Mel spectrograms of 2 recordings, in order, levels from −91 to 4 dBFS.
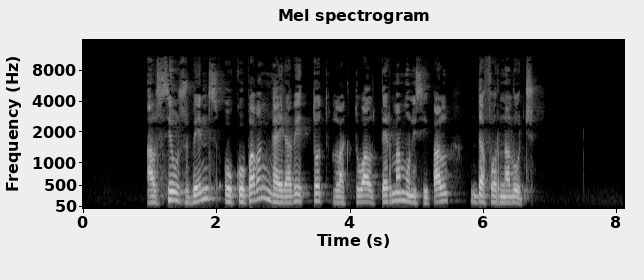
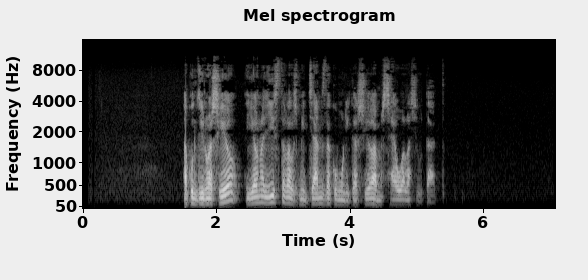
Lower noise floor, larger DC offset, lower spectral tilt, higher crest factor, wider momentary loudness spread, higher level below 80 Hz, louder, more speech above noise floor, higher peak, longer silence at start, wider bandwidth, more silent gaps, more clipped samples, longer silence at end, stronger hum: first, -80 dBFS vs -73 dBFS; neither; first, -6 dB/octave vs -4.5 dB/octave; about the same, 18 dB vs 22 dB; second, 8 LU vs 12 LU; about the same, -72 dBFS vs -70 dBFS; second, -23 LUFS vs -20 LUFS; first, 58 dB vs 53 dB; second, -6 dBFS vs 0 dBFS; second, 0.95 s vs 1.5 s; about the same, 11 kHz vs 11 kHz; neither; neither; second, 1.35 s vs 1.8 s; neither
